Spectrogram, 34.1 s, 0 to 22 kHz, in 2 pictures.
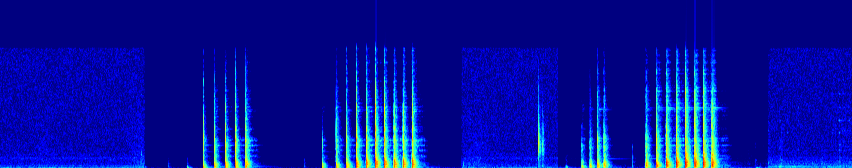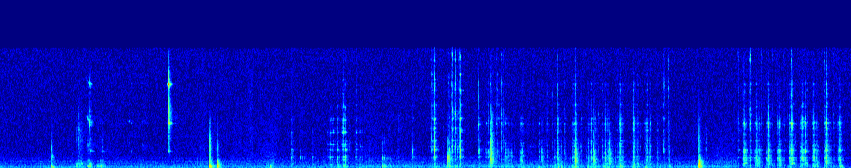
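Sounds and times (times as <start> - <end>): metal rods clicking and tapping: 25.2 - 30.5, 31.8 - 34.0.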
